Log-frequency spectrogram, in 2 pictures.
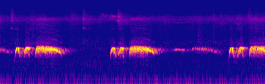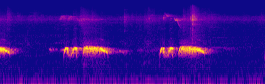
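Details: Spotted dove from a farm in Ba Vì district, Hanoi, Vietnam, cooing at dawn: five mellow, gurgling phrases, each opening with quick stutters and ending in a drawn-out coo, roughly every two seconds, with faint high twitters.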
